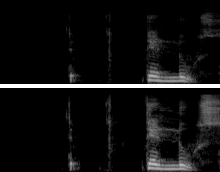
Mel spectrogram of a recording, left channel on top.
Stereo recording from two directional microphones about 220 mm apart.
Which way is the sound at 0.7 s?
45° right (ahead or behind).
